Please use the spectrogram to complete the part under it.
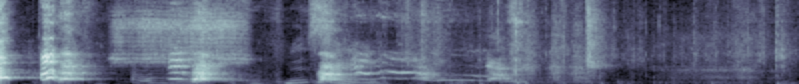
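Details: Cavalier King Charles Spaniel puppies seen indoors on a kitchen camera, with quick high yips and sliding whimpers that fade into quiet near the end; a faint hum sits behind the first calls.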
